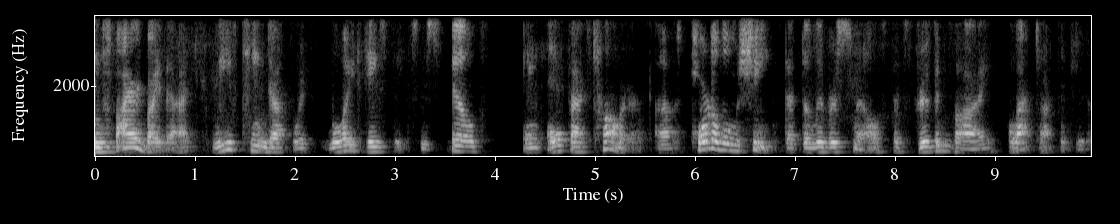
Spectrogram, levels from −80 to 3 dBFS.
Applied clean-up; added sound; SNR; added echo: neural mask model DeepFilterNet 3.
